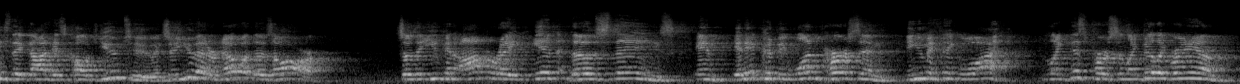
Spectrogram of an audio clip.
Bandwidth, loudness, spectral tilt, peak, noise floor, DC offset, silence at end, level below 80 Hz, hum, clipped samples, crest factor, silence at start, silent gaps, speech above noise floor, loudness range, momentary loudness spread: 15 kHz; -27 LUFS; -4 dB/octave; -10 dBFS; -54 dBFS; under 0.1%; 0 s; -62 dBFS; none; under 0.1%; 18 dB; 0 s; none; 27 dB; 1 LU; 6 LU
